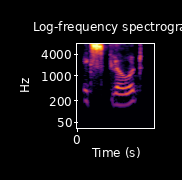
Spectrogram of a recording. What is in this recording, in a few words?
"explode", Indian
